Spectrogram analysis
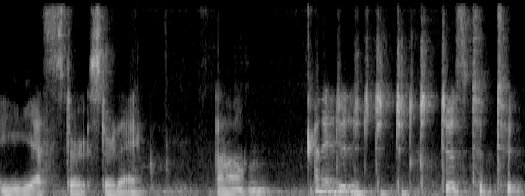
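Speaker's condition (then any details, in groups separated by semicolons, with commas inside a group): Stuttering; therapy over past 3 years: fluency shaping, stuttering modification, voluntary stuttering, subway talks with strangers; speech tools helped at times but not reduced stuttering, drops strategies needing unnatural speaking; repeated sounds, prolonged sounds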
